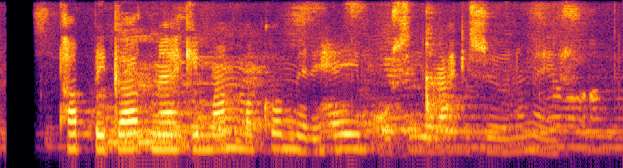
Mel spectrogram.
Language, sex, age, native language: Icelandic, male, 18-19, Icelandic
